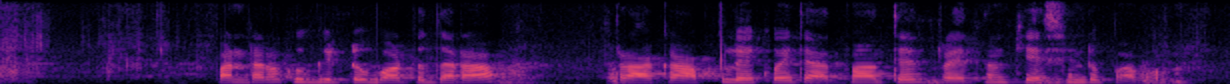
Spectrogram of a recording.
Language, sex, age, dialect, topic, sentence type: Telugu, female, 31-35, Telangana, agriculture, statement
